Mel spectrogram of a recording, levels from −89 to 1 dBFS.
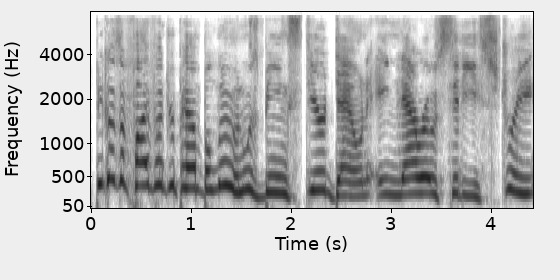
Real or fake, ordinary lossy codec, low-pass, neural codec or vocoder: real; AAC, 32 kbps; 7.2 kHz; none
